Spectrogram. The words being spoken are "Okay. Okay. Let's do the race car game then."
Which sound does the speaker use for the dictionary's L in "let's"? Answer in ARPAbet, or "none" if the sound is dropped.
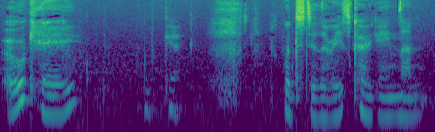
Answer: W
